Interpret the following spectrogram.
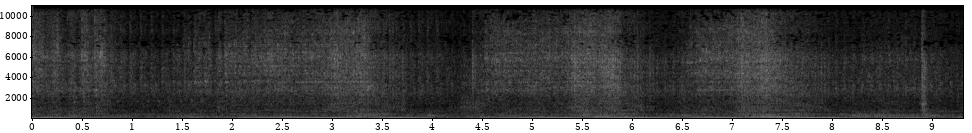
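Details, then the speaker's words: Land Rover Series IIa with a mechanical fuel pump, next day after wiring repairs: low steady rumble with a couple of gentle rev swells, then it catches and holds idle without faltering. A definite improvement. "That's definite improvement, isn't it?"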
